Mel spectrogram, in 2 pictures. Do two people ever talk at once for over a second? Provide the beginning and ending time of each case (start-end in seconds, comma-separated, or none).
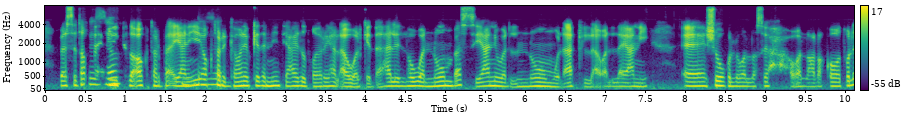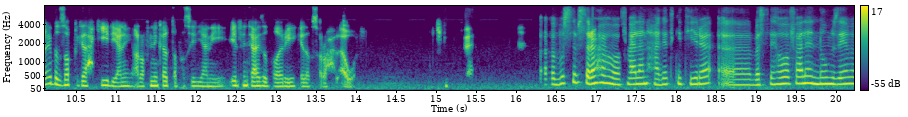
none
